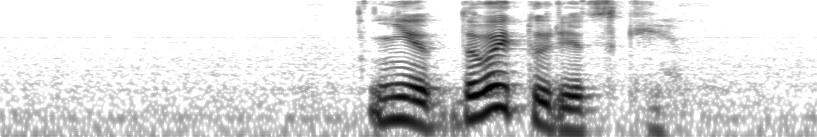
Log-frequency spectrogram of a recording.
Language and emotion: Russian, neutral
